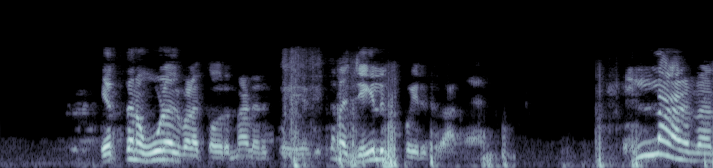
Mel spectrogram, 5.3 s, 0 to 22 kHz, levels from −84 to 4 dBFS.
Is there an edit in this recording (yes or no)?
no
